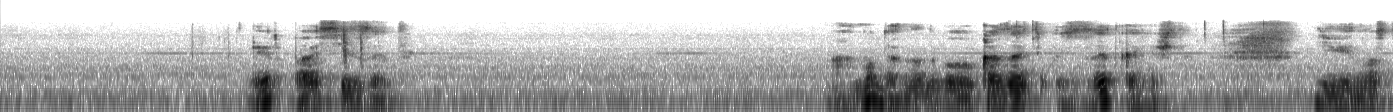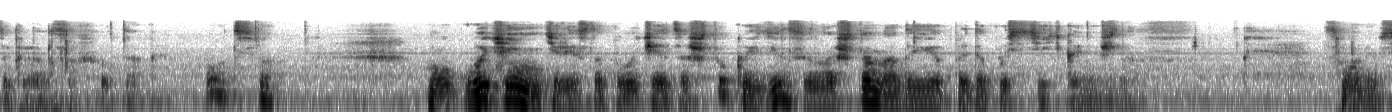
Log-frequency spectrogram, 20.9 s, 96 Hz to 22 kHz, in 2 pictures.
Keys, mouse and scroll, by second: 8.7-11.0 drag, 11.9 click, 12.4-15.4 middle drag, 18.2 click, 20.1 KP_3.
